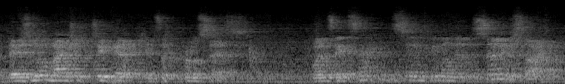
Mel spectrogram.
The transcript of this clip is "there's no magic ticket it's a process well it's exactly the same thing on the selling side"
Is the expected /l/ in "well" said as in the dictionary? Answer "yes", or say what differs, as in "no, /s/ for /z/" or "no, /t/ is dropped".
no, /n/ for /l/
